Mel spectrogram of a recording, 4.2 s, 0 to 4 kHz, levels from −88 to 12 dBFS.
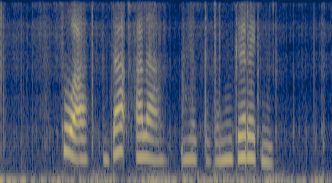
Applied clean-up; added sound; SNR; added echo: neural separator model SepFormer WHAM!.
